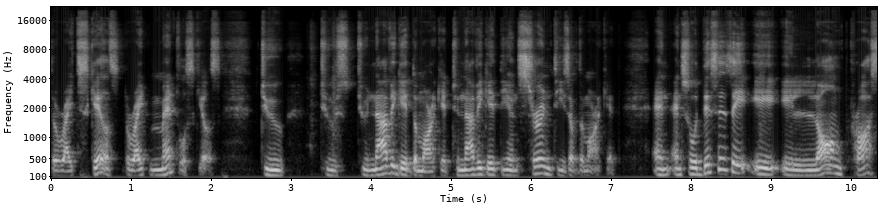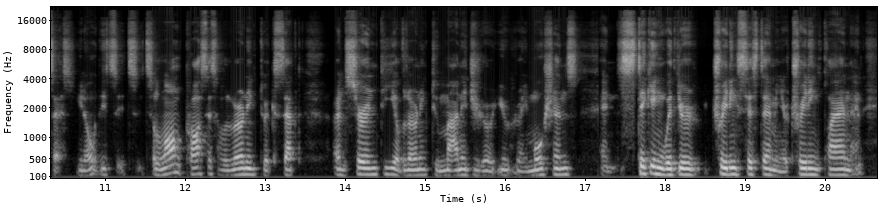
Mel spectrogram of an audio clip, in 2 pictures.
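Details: Adult man with lifelong stuttering, formerly severe, now managed with meditation so it is barely audible; stuttering.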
